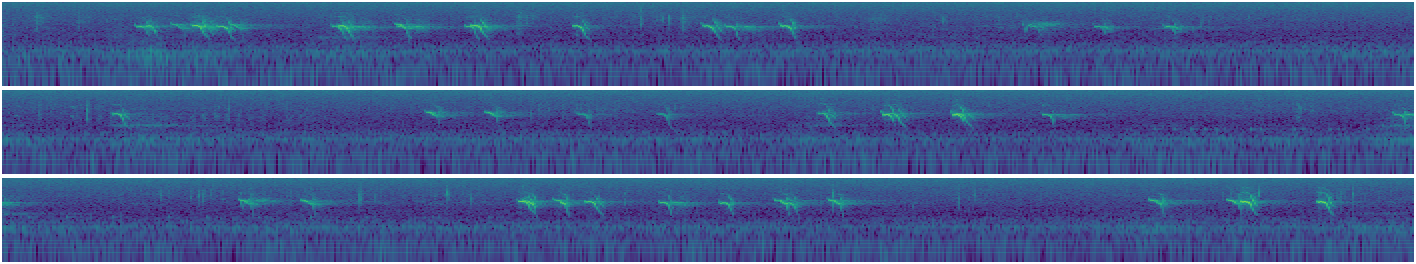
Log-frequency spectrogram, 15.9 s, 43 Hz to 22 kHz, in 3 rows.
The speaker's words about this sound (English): There's some crossbills right here in the trees at the campsite. I think they're type 2s, foraging on cones in the trees.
